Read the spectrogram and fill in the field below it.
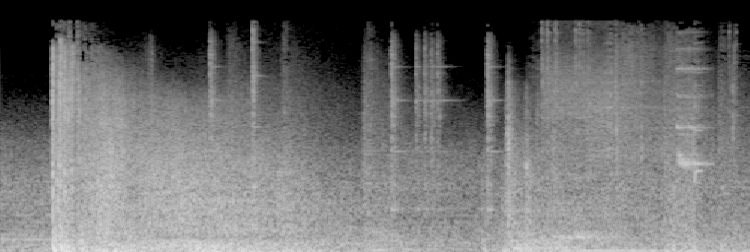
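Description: Heavy naval gunfire from a battleship in World of Warships: a loud, close cannon boom followed by rumbling, overlapping blasts and mechanical clatter, with several sharp shell reports through the rest.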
